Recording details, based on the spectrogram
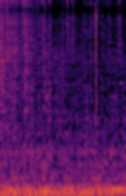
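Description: Steady low engine drone and road rumble from a car being driven, a constant near hum filling the brief stretch with no distinct changes.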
